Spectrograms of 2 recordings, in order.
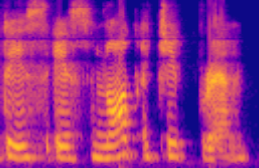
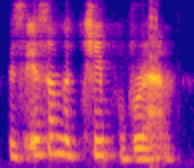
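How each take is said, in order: First: It is said slowly with 'is not' in full. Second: It is said faster with 'is not' contracted.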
